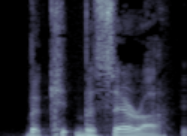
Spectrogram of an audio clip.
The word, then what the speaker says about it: Becerra: You remember this guy, Xavier Becerra.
